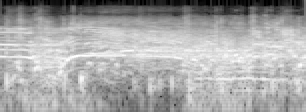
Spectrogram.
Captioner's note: cheers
